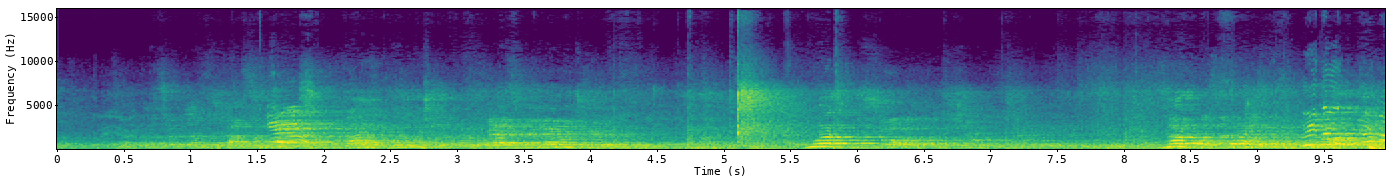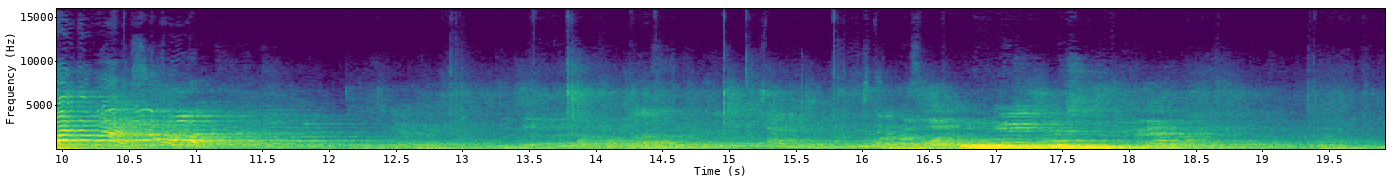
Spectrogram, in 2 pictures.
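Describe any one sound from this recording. Several people shout and cheer in a large echoing hall.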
